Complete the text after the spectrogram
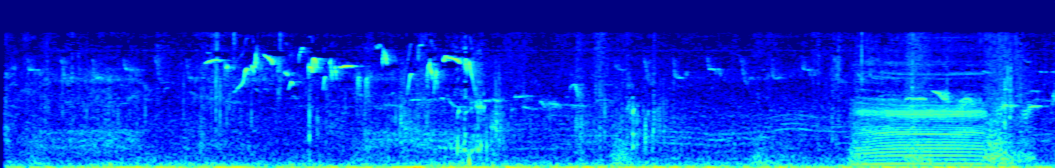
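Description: Rough snorts and heavy breathing fill most of the recording before a cow lets out one deep, droning moo near the end. Faint bird chirps sound in the background.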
